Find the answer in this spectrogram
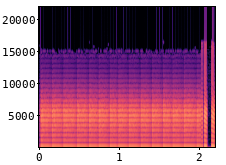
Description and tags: modular love 10
A rhythmic bass sort of sound, but noisy and harsh made from a sample and hold circuit modulating at audio frequencies with a glitch at the end. Created with a Nord Modular synthesizer.
bass, buzz, click, digital, glitch, noise, rhythmic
